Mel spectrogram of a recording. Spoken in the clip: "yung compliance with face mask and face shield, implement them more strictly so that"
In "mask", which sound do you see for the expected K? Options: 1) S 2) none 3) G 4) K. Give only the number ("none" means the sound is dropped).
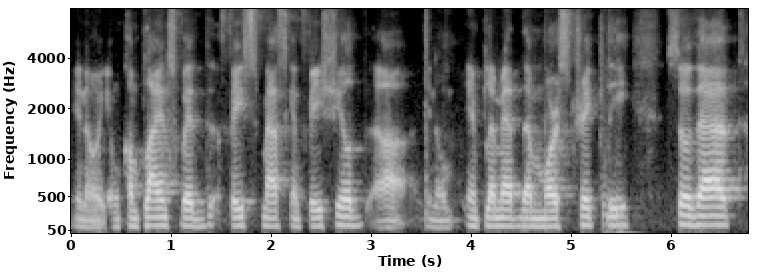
4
